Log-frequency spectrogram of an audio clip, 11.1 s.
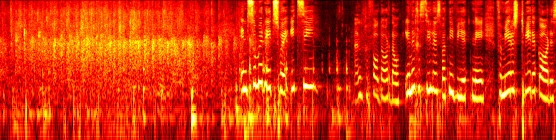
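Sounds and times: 
crowd applause: 0:00.0 - 0:05.4
speech: 0:04.8 - 0:11.1.

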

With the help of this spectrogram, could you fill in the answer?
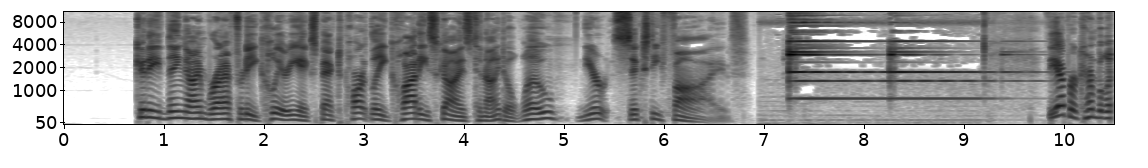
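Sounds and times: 
speech: 0:00.8 - 0:06.9, 0:09.9 - 0:10.4
bell strikes at a downtown memorial ceremony for fallen firefighters: 0:07.0 - 0:10.4.

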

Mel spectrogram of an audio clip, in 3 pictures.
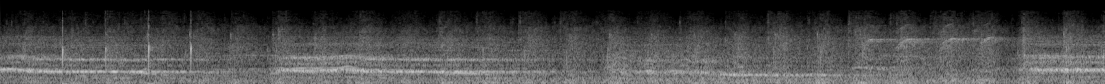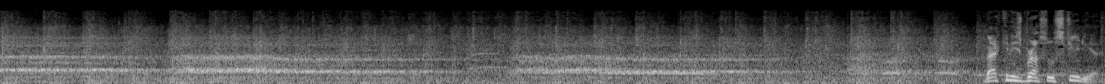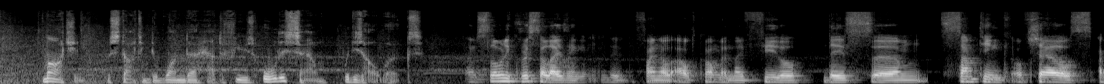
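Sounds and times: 
large crowd of football fans chanting a droning song: 0:00.0 - 0:28.4
rhythmic slapping on metal: 0:00.6 - 0:26.3
speech: 0:20.9 - 0:33.1.

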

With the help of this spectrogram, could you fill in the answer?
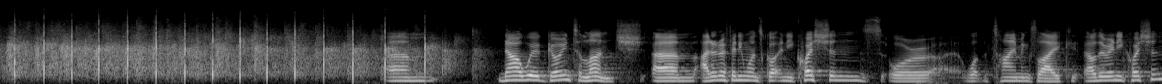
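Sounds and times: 
audience applause for panelists: 0:00.0 - 0:04.8
speech: 0:03.9 - 0:11.6.

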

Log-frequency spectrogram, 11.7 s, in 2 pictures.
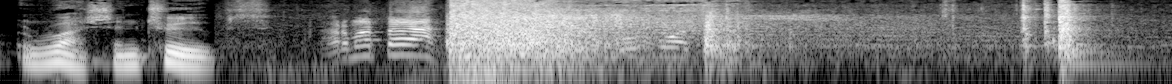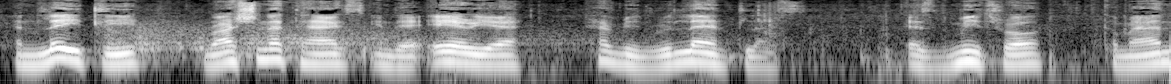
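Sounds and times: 
speech: 0:00.2 - 0:02.9, 0:06.0 - 0:11.7
old American M101 howitzer blast: 0:02.2 - 0:04.6, 0:06.1 - 0:09.4.

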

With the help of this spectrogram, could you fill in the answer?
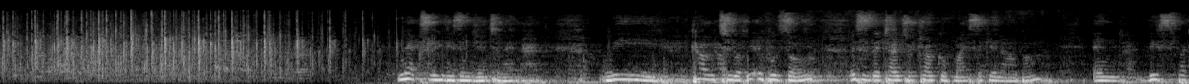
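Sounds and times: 
audience applause for a band: 0:00.0 - 0:04.0
speech: 0:04.0 - 0:11.8.

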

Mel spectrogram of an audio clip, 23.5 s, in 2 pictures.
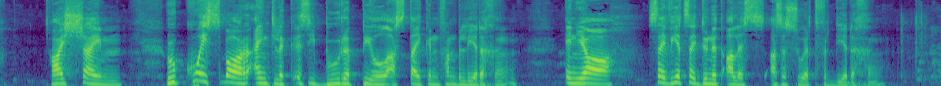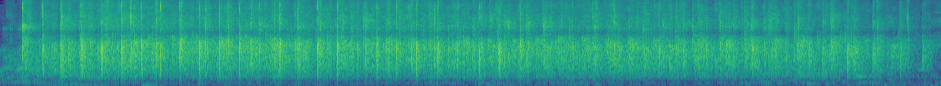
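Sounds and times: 
speech: 0:00.6 - 0:06.5, 0:07.1 - 0:11.1
laughter: 0:11.4 - 0:13.0
audience applause: 0:11.8 - 0:23.5.

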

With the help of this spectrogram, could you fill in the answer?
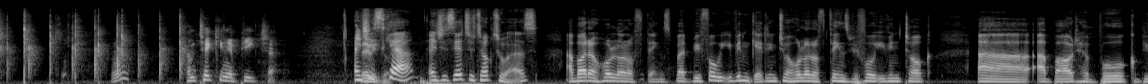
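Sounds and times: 
hands clapping: 0:00.0 - 0:02.1
speech: 0:01.1 - 0:02.8, 0:03.5 - 0:11.4.

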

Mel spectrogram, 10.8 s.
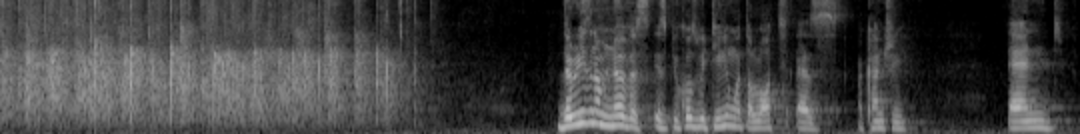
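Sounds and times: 
audience applause: 0:00.0 - 0:04.4
speech: 0:05.6 - 0:09.2, 0:10.1 - 0:10.7.

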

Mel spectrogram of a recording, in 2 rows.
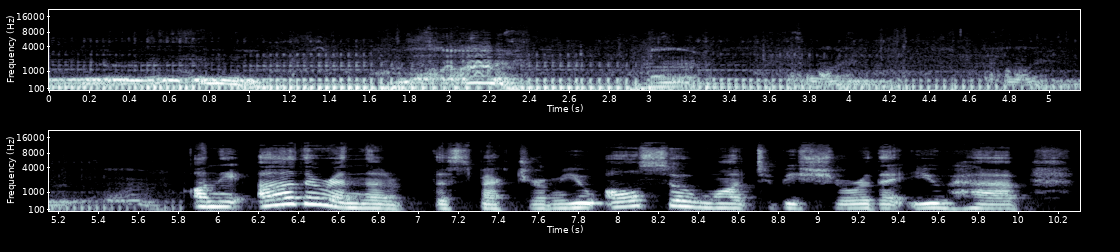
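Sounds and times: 
recording of lions roaring and grunting among themselves: 0:00.0 - 0:05.9
speech: 0:05.9 - 0:10.2.

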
